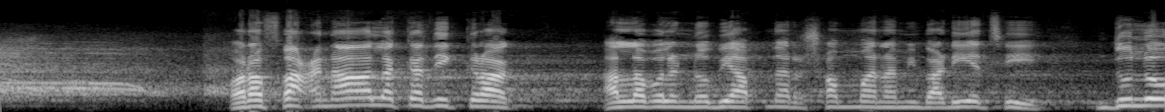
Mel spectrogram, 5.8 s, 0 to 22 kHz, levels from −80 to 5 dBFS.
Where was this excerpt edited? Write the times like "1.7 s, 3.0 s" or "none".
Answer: none

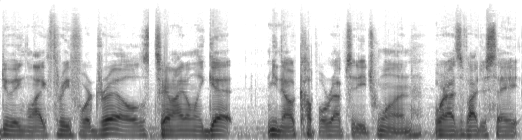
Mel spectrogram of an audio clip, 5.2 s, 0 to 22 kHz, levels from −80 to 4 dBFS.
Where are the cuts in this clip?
1.5 s

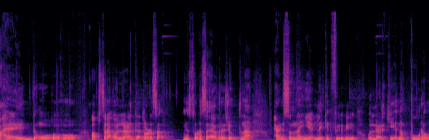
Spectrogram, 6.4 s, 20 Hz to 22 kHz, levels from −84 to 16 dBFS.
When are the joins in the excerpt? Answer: none

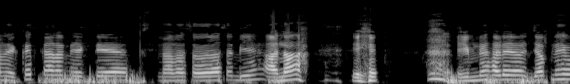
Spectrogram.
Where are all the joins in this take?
1.5 s

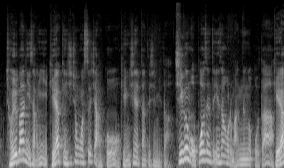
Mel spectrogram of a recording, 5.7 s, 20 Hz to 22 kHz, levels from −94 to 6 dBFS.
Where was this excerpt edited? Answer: 0.9 s, 2.4 s, 3.4 s

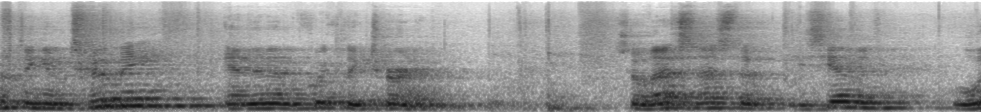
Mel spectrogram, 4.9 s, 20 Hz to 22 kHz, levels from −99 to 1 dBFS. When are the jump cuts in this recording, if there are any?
none

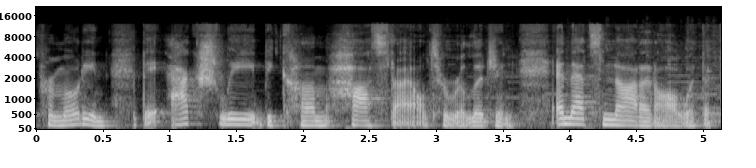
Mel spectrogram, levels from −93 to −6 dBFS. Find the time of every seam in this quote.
none

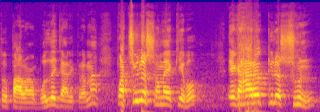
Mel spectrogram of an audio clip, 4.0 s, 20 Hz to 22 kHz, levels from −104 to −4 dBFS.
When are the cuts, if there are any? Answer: none

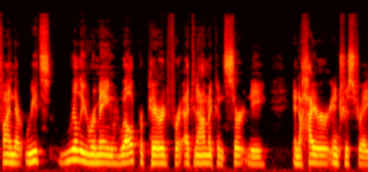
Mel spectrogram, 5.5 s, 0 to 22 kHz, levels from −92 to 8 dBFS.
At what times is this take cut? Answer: none

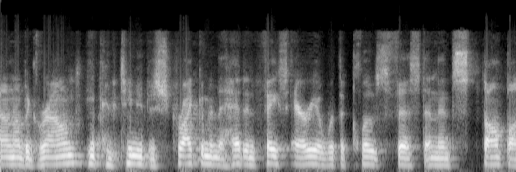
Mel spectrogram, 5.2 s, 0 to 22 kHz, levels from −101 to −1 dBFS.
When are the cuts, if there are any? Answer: none

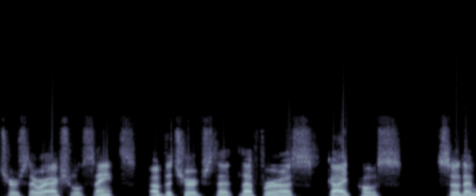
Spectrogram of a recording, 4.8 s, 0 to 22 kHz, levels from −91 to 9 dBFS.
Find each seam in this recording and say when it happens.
1.3 s, 3.2 s

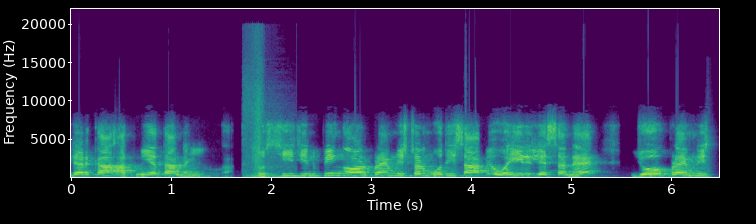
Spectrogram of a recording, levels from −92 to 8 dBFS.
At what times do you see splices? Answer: 1.7 s

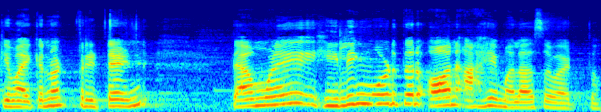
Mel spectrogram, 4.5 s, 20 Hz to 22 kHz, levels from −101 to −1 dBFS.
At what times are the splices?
none

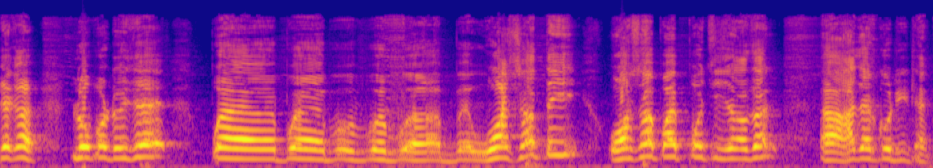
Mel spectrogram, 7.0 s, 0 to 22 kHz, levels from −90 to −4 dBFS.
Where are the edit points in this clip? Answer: none

